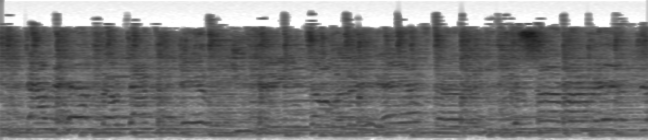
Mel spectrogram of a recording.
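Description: Live rock band playing: a strummed acoustic guitar, electric bass and drum kit in a dense, steady groove, picked up off a television's speaker.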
